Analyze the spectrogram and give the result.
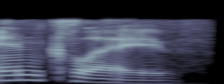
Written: enclave

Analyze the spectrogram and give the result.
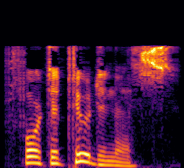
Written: fortitudinous

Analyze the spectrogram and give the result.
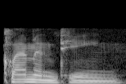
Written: clementine

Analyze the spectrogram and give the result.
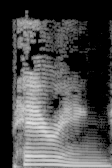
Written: pairing

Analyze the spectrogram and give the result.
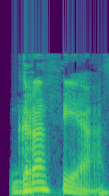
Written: gracias

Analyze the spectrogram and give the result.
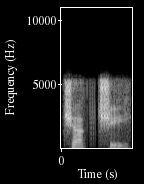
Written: Chukchi Peninsula

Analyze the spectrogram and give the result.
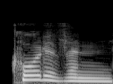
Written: cordovan

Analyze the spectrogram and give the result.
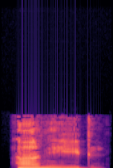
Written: honeyed

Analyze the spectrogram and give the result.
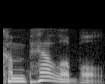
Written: compellable

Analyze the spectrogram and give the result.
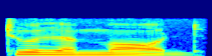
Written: tout le monde

